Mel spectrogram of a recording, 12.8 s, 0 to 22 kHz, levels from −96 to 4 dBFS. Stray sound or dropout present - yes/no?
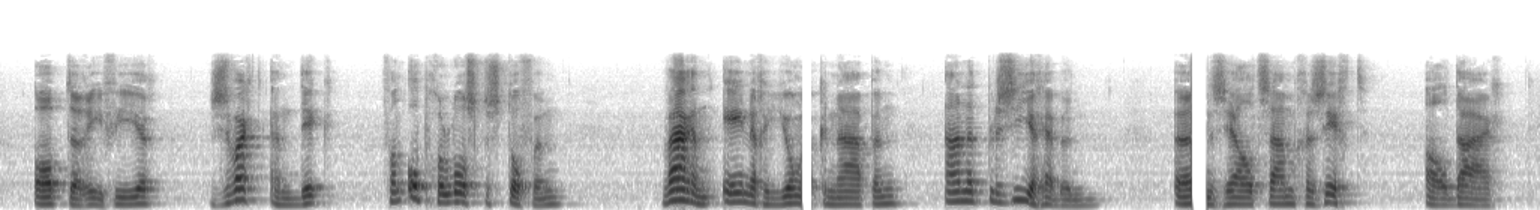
yes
